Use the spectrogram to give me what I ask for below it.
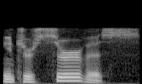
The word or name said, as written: interservice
